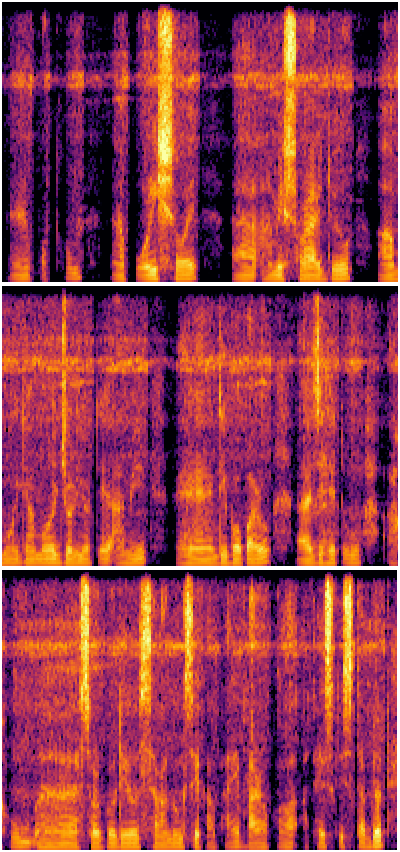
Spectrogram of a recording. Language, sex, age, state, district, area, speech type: Assamese, male, 18-30, Assam, Charaideo, urban, spontaneous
